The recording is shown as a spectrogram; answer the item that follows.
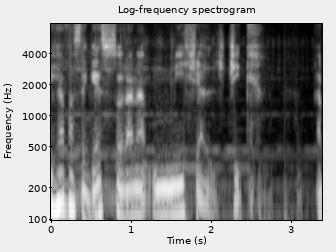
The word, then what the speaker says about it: Mihelčić: Today in our episode 146, we have as a guest Sorana Mihaicic. I pronounced it right? Yes, yes, almost. Mihaicic.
